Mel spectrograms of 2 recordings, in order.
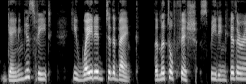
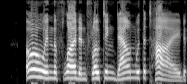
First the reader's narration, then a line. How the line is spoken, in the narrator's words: cried Robin, nor could he forbear laughing himself at his sorry plight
